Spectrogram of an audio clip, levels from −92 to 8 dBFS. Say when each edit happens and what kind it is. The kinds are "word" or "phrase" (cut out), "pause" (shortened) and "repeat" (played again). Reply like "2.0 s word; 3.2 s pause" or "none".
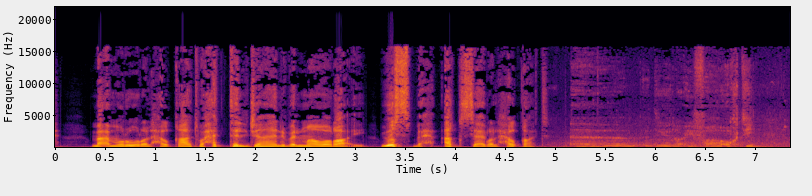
3.2 s pause; 4.3 s phrase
